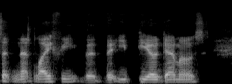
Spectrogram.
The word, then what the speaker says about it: Netlify: to the netlifey um is that how you pronounce it netlifey the the epo demos netlify um they're they're great modules this is cool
